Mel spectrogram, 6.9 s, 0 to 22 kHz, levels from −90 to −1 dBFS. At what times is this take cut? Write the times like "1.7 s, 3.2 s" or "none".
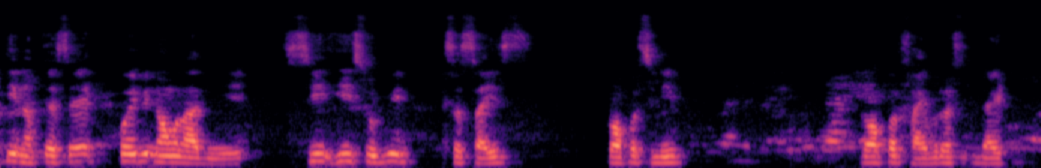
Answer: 2.9 s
